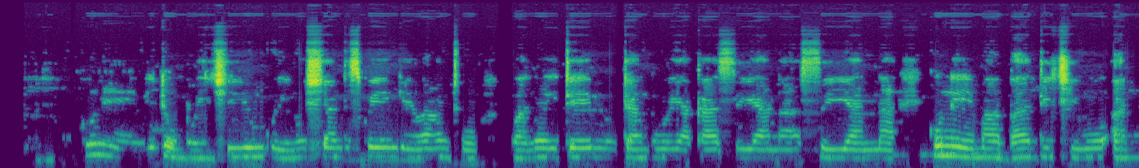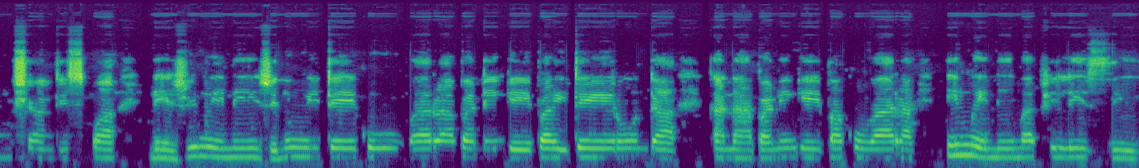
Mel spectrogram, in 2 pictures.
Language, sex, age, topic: Ndau, female, 25-35, health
